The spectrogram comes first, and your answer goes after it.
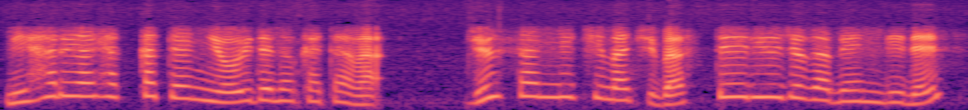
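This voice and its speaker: A woman reading scripted bus stop announcements in a polite, formal, measured way. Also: high voice, animated. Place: recorded announcement played inside a bus. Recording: muffled, lo-fi bus speaker recording.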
